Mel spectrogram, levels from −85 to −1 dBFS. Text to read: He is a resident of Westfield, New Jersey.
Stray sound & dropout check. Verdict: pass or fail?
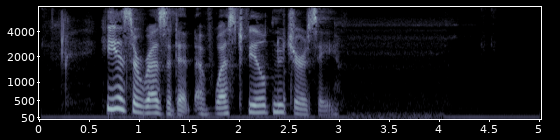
pass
